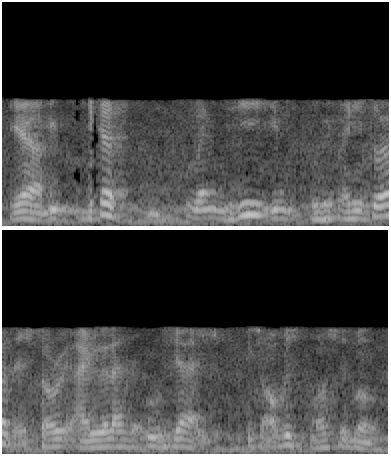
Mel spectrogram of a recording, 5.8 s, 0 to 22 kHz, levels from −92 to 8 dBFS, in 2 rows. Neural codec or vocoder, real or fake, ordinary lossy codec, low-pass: codec, 16 kHz, 2 kbps, FreqCodec, larger model; fake; AAC, 16 kbps; 3.6 kHz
